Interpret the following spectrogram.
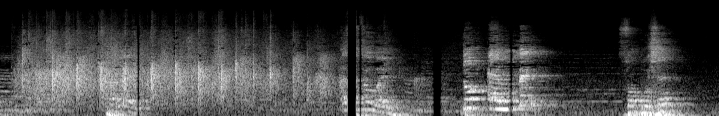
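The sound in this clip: A church audience applauds the Lord in rhythmic, even-paced clapping that carries for several seconds before breaking off into a man's speech, with a brief renewed burst of crowd noise near the end.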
